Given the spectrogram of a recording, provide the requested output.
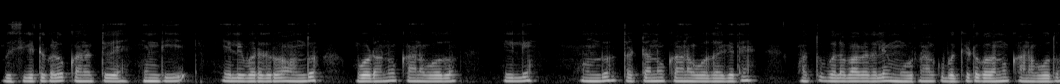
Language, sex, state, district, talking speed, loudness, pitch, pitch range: Kannada, male, Karnataka, Dharwad, 120 wpm, -26 LUFS, 150 Hz, 145-155 Hz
